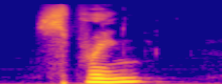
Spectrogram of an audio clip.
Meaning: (verb) 1. To move or burst forth 2. To move or burst forth.: To appear 3. To move or burst forth.: To grow, to sprout 4. To move or burst forth.: To grow, to sprout.: To mature
- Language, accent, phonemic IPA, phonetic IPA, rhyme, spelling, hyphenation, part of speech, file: English, Received Pronunciation, /ˈspɹɪŋ/, [ˈspɹʷɪŋ], -ɪŋ, spring, spring, verb / noun, En-uk-spring.ogg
